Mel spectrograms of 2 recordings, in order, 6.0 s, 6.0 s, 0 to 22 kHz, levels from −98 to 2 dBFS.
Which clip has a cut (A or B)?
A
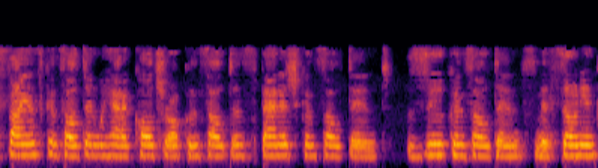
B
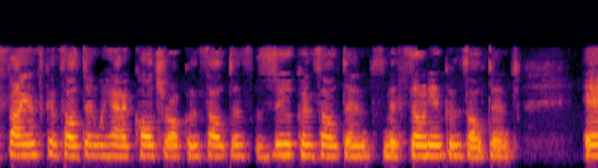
B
